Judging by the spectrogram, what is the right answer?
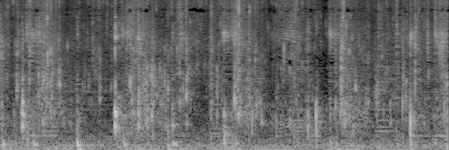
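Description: Liquid dripping and trickling, with scattered small irregular clicks and taps.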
